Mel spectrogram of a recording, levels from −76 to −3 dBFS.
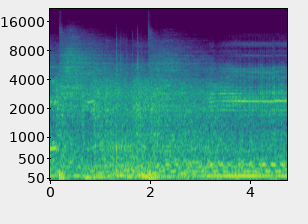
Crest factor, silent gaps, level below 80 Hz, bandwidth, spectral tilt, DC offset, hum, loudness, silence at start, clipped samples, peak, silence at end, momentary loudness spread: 12 dB; none; -22 dBFS; 13.5 kHz; -5 dB/octave; under 0.1%; none; -12 LUFS; 0 s; under 0.1%; 0 dBFS; 0 s; 3 LU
